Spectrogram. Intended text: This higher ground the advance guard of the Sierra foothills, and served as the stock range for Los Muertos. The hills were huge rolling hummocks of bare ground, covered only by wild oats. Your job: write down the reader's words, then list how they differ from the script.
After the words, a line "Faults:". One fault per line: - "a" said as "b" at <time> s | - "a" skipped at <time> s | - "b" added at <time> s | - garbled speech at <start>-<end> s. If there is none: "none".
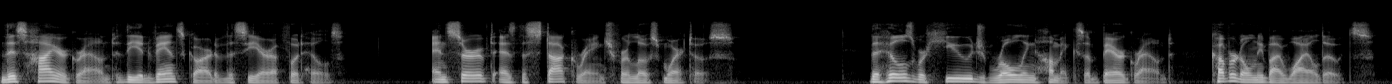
This higher ground the advance guard of the Sierra foothills, and served as the stock range for Los Muertos. The hills were huge rolling hummocks of bare ground, covered only by wild oats.
Faults:
none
